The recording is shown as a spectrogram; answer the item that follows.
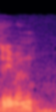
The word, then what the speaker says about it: daemon: But yeah, so I see it and I say Daemon, but it's still pronounced demon, right? And largely speaking, yeah, I'm not actually an expert on ancient Greek or Latin pronunciation. Well, God damn it, Beach, you could have told me this. Demon is how it rolls off the tongue, and I don't think the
